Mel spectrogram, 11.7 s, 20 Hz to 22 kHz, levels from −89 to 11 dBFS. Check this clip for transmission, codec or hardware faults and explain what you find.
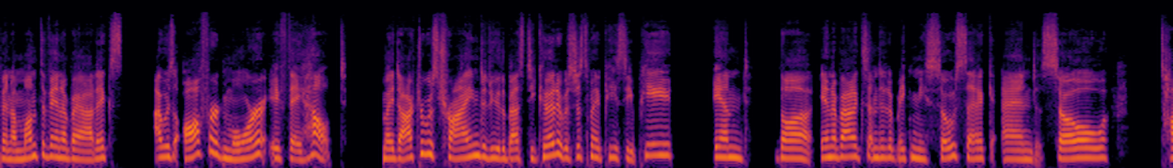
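No transmission, codec or hardware faults can be heard anywhere in the speech. Nothing in it calls for explanation.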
